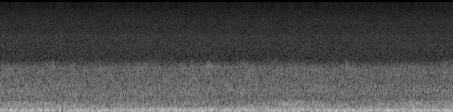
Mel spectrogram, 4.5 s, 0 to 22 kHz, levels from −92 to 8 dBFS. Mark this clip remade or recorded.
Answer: recorded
